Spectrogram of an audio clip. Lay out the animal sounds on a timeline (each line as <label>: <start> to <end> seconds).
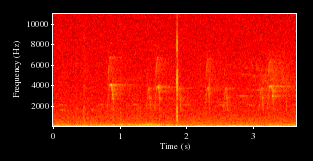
American Robin (Turdus migratorius): 0.8 to 1.1 seconds
American Robin (Turdus migratorius): 1.5 to 1.7 seconds
American Robin (Turdus migratorius): 2.2 to 2.4 seconds
Chestnut-sided Warbler (Setophaga pensylvanica): 2.6 to 3.7 seconds
American Robin (Turdus migratorius): 3.2 to 3.3 seconds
